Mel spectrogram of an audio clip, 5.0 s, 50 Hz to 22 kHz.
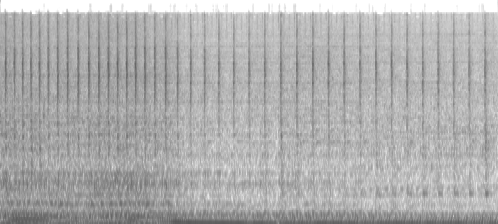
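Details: Toyota 7M-GTE six-cylinder petrol engine running with a sharp light tick about six times a second; absent at first start, comes and goes randomly; owner doesn't believe it's rod knock.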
